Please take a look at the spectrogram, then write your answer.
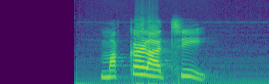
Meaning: democracy (rule by the people)
- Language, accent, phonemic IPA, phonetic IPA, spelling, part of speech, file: Tamil, India, /mɐkːɐɭɑːʈtʃiː/, [mɐkːɐɭäːʈsiː], மக்களாட்சி, noun, Ta-மக்களாட்சி.ogg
